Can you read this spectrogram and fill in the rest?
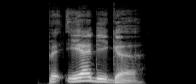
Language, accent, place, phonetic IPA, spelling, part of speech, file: German, Germany, Berlin, [bəˈʔeːɐ̯dɪɡə], beerdige, verb, De-beerdige.ogg
- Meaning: inflection of beerdigen: 1. first-person singular present 2. singular imperative 3. first/third-person singular subjunctive I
